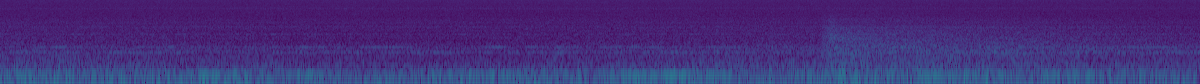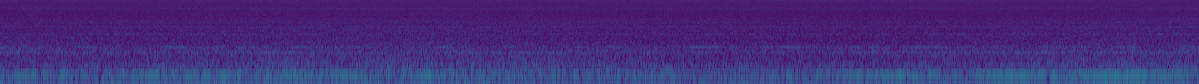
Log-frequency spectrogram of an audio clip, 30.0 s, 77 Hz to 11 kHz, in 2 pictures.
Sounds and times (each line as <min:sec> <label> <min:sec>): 0:00.0 hum 0:29.9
